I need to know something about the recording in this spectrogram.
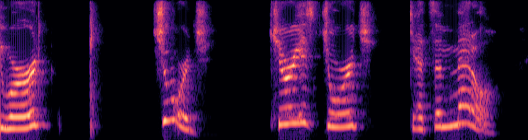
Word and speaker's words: George: is a soft c well george is the soft g it's not like hmm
